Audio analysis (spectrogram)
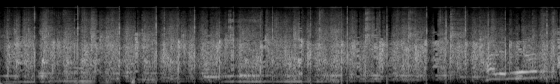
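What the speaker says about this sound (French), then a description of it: "Est-ce que quelqu'un peut acclamer pour Jésus?" A church congregation at a Sunday service applauds and cheers for Jesus, dense clapping filling the room steadily while voices call out over it.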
